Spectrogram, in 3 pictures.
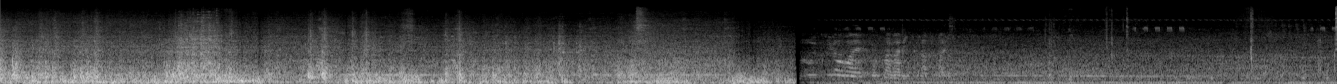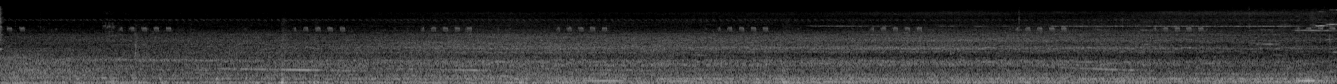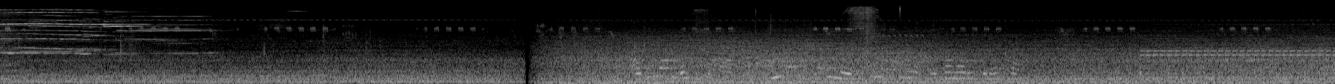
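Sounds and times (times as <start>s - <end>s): high brake squeal: 21.4s - 22.8s, 23.6s - 29.9s.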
